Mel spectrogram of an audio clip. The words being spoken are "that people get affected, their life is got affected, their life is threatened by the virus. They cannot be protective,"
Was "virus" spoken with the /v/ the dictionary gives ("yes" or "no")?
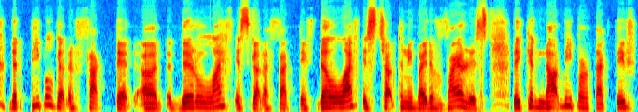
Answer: yes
